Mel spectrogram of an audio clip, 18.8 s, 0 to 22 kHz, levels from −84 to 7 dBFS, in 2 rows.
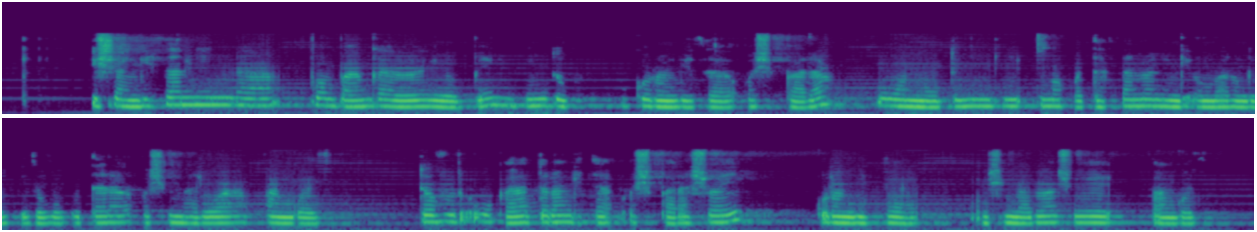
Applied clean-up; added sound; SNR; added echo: neural separator model SepFormer DNS4.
